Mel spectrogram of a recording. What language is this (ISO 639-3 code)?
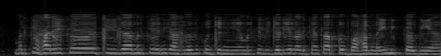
pan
